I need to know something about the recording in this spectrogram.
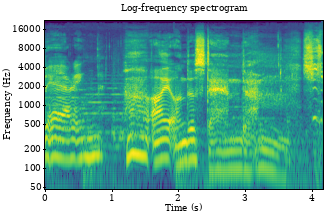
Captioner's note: sighs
